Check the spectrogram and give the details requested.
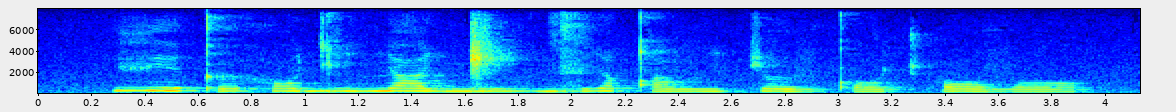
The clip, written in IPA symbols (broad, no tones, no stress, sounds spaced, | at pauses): vʲ e kʼ ɵ h ɔ ɟ i ɲ a ʎ ŋ͡ǁ i ʎ d͡z i qʼ ɵ v i c ɵ v kʼ ɔ t͡ʃʼ ɔ v ɔ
